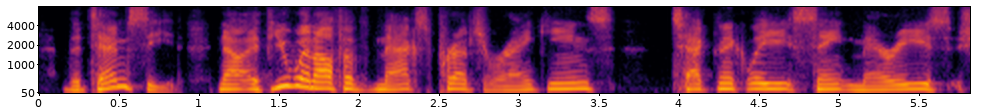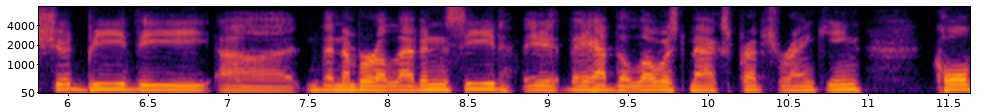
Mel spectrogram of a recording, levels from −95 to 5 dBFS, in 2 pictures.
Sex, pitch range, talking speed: male, 135-160 Hz, 165 wpm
